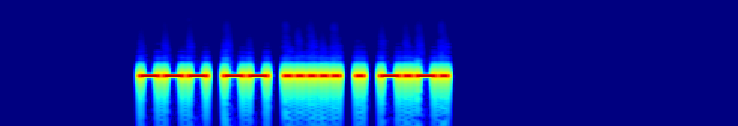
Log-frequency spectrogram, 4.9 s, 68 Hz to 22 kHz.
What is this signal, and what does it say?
Morse code, heard as a keyed tone, about 30 wpm, 700 Hz. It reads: OM5EC
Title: DXCC-100 Call Signs - 5 Characters - 30wpm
